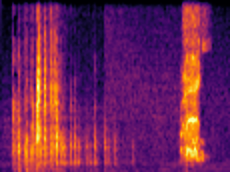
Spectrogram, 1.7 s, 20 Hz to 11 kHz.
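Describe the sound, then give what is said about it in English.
Dice clatter and tumble across a hard tabletop in a quick rattling burst, settle, then give one more short clack, fairly loud with no voices; the roll, for a game shot at a creature, shows 9. “9 on the dice with their cover here against EAC.”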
